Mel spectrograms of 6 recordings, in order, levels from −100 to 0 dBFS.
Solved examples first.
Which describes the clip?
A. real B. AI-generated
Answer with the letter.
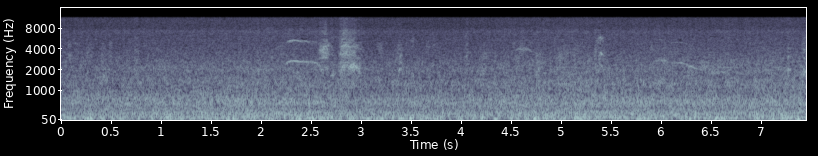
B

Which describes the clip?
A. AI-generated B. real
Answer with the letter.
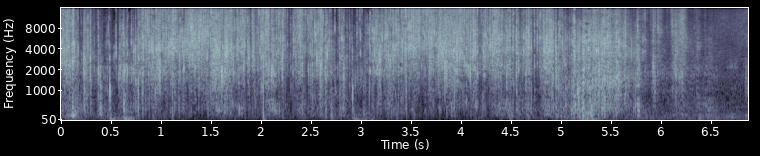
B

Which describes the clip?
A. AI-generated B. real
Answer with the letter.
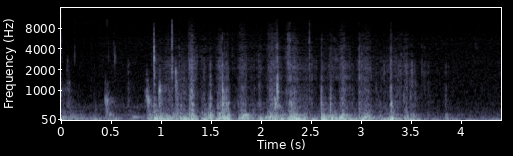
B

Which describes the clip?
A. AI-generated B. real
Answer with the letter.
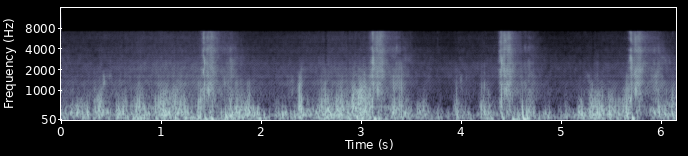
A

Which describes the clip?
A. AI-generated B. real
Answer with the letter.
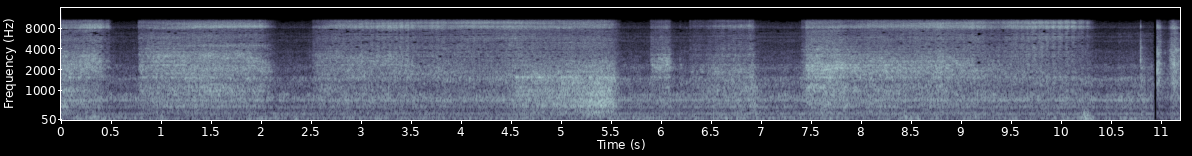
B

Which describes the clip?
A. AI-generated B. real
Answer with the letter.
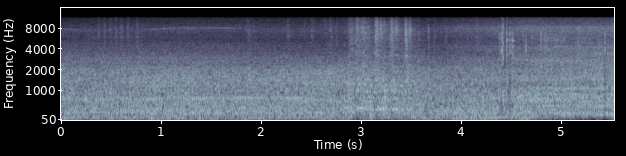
A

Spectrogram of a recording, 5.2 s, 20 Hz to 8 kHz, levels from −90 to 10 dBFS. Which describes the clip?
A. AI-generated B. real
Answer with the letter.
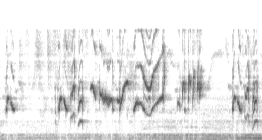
A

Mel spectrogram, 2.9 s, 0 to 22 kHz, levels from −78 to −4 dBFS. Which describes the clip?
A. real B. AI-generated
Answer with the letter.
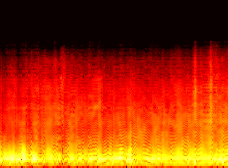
B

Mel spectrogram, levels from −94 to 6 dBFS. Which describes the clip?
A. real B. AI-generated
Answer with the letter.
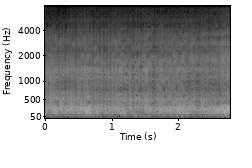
B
